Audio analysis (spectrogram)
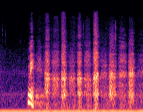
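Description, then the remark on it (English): A person imitates a dog's panting with a quick, steady run of about eight breathy huffs, moderately loud, with no talking over it. “I open my mouth and pant.”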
